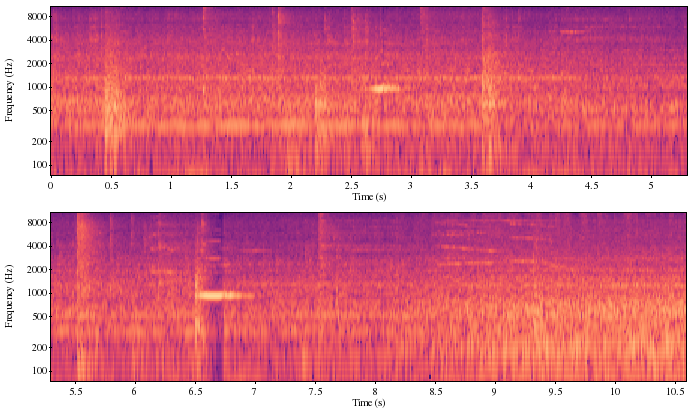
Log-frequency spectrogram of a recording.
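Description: Pottery-factory machinery and a pot conveyor running with a steady hum. Irregular sharp clanks and knocks cut through it, and two brief high squeaks.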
